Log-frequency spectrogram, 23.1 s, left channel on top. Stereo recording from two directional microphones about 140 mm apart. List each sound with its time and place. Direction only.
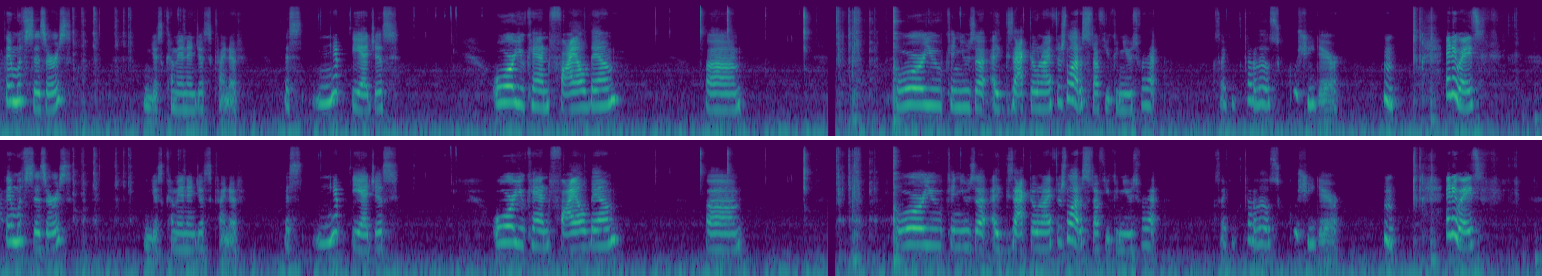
0.0 s speech: 55° left (ahead or behind)
2.2 s speech: 50° left (ahead or behind)
7.4 s speech: 45° left (ahead or behind)
10.6 s speech: 45° left (ahead or behind)
13.5 s speech: 80° left; by 20.1 s 45° left (ahead or behind)
21.4 s a sound: 60° left (ahead or behind)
